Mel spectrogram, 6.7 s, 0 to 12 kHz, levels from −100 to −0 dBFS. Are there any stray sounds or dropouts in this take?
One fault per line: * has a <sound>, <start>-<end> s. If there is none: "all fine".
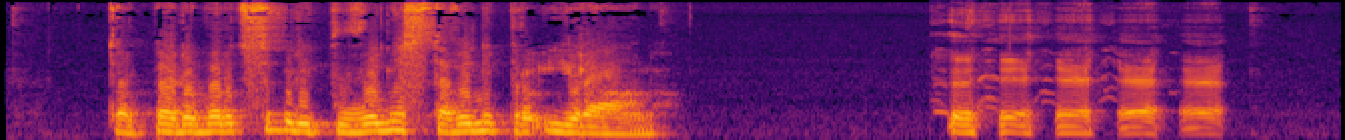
* has a laugh, 4.7-6.2 s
